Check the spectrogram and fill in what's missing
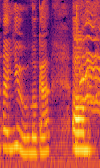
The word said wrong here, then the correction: loca: but Lo- you said it wrong. Loca. – Loca.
